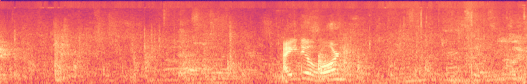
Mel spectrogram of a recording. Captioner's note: courtroom chatter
